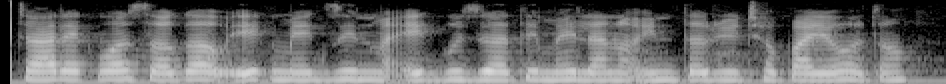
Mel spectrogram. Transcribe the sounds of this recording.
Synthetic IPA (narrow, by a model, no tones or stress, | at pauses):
t͡ʃaɾekʋəɾʃəɡawʔekmeɡzinmã̰ʔek̚ɡud͡ʒɾat̪iməɦilano̰ʔɪnʈəɾʋjut͡ʃʰəpajoɦət̪o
